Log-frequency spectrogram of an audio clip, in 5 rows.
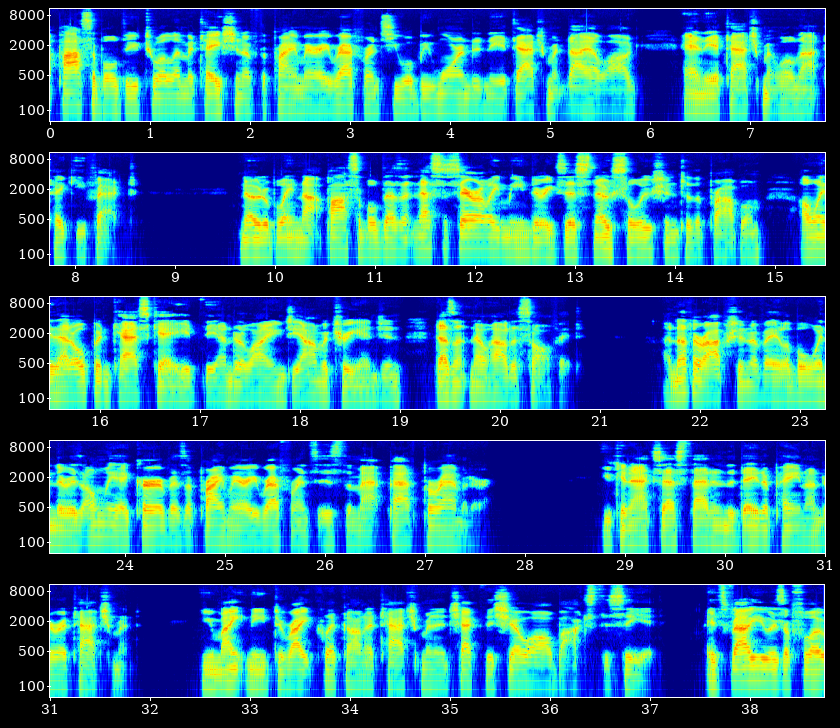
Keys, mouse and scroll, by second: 1.0 click, 5.9 click, 9.2 click, 9.8 right click, 14.3 click, 16.2-18.4 drag, 19.7 click, 21.7 click, 23.0 click, 25.6 click, 27.3 BackSpace, 30.0 click, 31.4 click, 34.1 scroll up 1, 35.7 click, 37.6 click.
